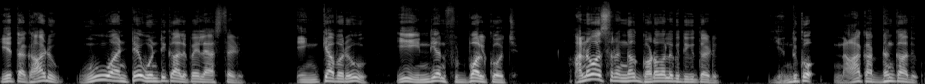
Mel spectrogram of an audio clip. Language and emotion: Telugu, disgusted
